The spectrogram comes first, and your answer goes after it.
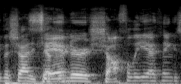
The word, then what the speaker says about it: Schauffele: What about that child making noise during Xander Oh, Schauffele's?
